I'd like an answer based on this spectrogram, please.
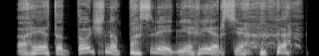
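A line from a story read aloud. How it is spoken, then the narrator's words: Laughing. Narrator (Russian): Засмеялся я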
